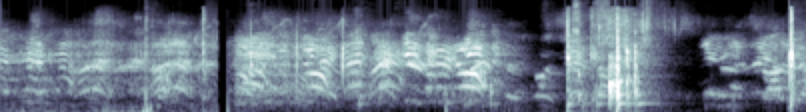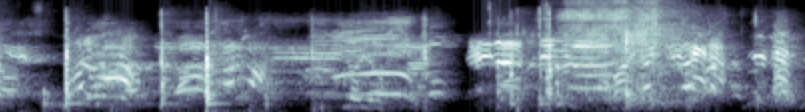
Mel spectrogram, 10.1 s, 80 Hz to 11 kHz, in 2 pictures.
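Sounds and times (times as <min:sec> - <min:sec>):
players calling out: 0:04.8 - 0:09.8.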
